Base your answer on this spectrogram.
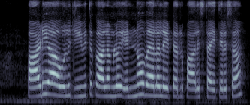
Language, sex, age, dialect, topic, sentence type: Telugu, female, 18-24, Utterandhra, agriculture, statement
